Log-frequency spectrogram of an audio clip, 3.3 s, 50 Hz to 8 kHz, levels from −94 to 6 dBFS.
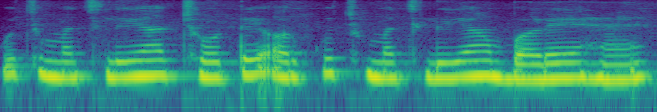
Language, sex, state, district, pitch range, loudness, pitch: Hindi, female, Jharkhand, Garhwa, 240-260 Hz, -11 LUFS, 245 Hz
